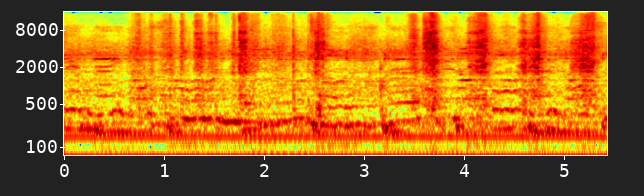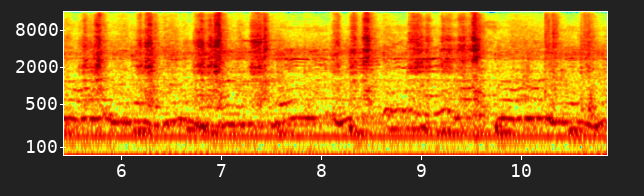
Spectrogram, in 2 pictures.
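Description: Background music with a wavering melody over a steady drone, and a hand carving gouge cutting into wood: short scraping strokes, irregular, about one a second.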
